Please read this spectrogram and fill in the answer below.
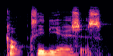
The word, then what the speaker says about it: coccidiosis: Yes, coccidiosis. That's how you say it.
